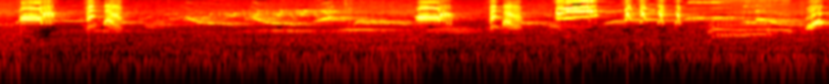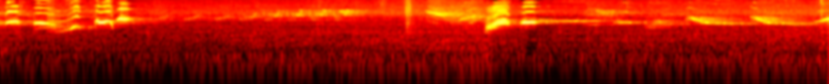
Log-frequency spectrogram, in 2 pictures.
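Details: White-rumped shama song for training caged birds, forest voice: varied high whistles, buzzy trills and slurred notes in irregular bursts, with a quieter gap midway before singing resumes.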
